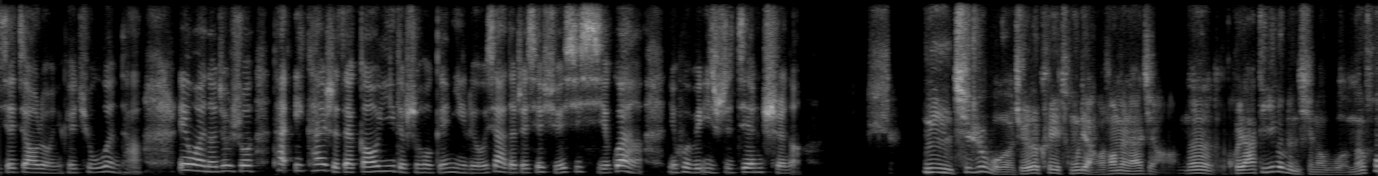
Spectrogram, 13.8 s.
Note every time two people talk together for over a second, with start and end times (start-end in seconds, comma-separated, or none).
none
